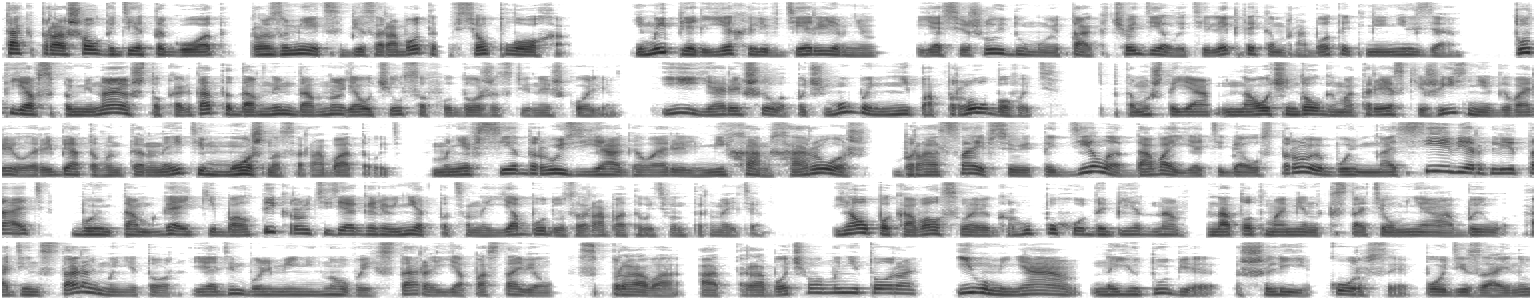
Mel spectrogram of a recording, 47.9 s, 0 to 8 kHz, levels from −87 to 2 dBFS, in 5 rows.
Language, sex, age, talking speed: Russian, male, 20-39, 155 wpm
